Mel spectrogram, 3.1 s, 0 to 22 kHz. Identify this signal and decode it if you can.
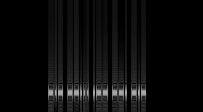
Morse code, heard as a keyed tone, about 50 wpm, 700 Hz. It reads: K7WGK
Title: USA Call Signs - 6x Character Spacing - 50wpm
